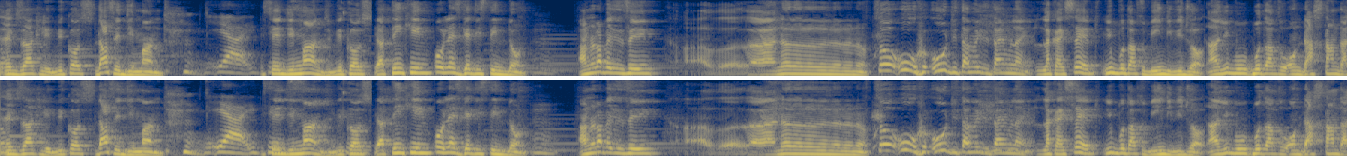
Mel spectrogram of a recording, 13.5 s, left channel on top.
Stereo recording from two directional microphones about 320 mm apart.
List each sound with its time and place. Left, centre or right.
0.0 s mantra: left
1.8 s speech: centre
2.6 s speech: left
3.8 s mantra: left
